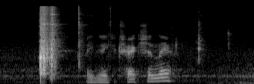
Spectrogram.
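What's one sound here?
Small metal parts rattle in a metal tin.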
